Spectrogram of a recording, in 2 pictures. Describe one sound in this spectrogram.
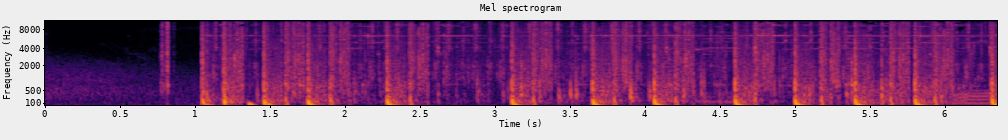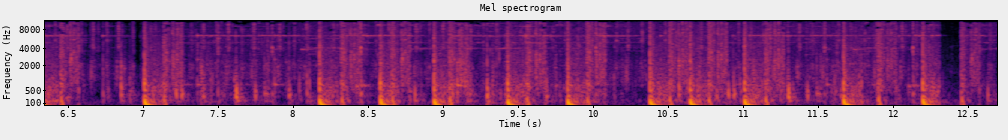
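A heavy machine gun fires in rapid bursts close by.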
